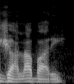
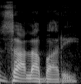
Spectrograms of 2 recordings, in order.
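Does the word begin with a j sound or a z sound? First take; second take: j sound; z sound. First: The word begins with a j sound. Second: The word begins with a z sound. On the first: "in proper Urdu, when we call it, it is J" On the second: "to make you understand, I'm saying it is Z"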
